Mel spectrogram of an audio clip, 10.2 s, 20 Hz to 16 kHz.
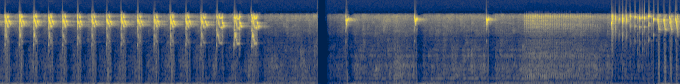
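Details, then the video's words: Lovebird in ngekek style: a quick run of sharp, high chirps about four per second for four seconds, then mostly quiet with a few isolated chips and a brief chatter burst at the end. "Love Bird Ngekek 5 Menit Non Stop"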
